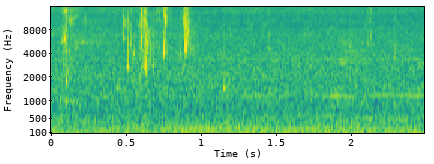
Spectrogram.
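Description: Light splashing of pool water around dangling feet, with a few brief wet splashes in the first second over a steady low rumble.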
